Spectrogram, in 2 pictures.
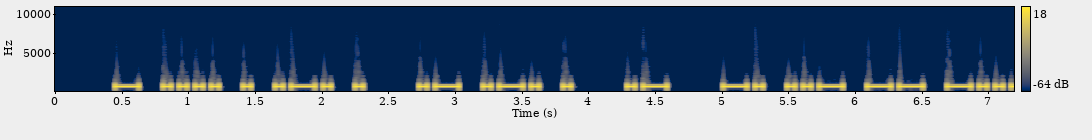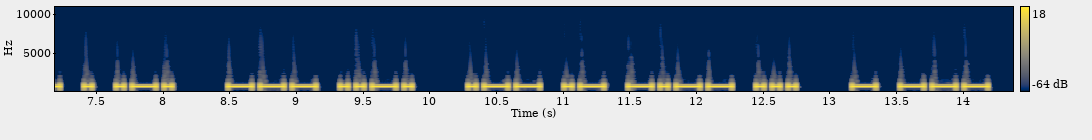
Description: Morse code, heard as a keyed tone, about 20 wpm, 700 Hz. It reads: THERE ARE A NUMBER OF WAYS TO
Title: Sentences with 7-Word Phrases - 20wpm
